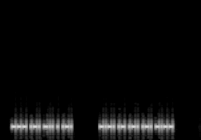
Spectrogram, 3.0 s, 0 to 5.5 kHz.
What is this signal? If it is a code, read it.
Morse code, heard as a keyed tone, about 60 wpm, 550 Hz. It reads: ORDER CARRY
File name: 632 words / 632 Words 60WPM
